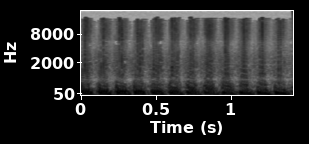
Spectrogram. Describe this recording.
my own bass samples.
